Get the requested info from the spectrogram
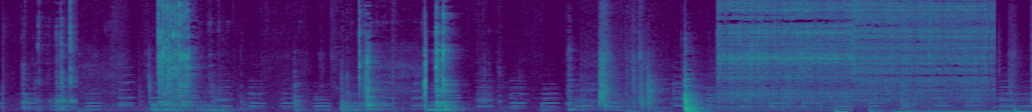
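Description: Socket ratchet wrench tightening a bolt: about six short bursts of ratchet clicking, each as the handle is swung back. About seven seconds in, this gives way to a steady hiss.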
